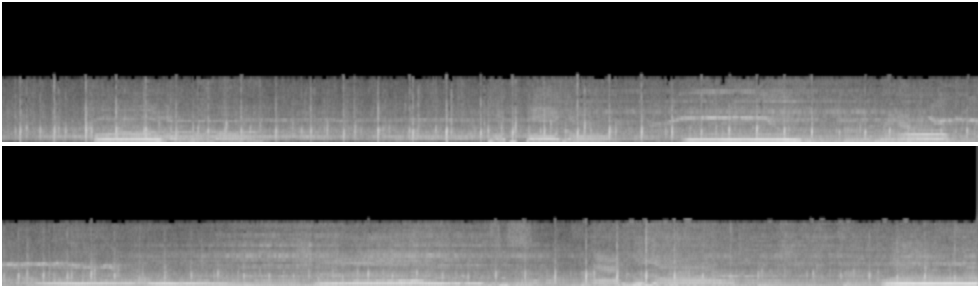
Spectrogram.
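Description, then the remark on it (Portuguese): An audience claps and cheers loudly and steadily for Jesus for about twenty seconds, with shouting voices rising above the applause. Sustained organ-like music with deep bass chords enters partway through. “Quero te convidar a te dar uma salva de palmas para Jesus.”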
